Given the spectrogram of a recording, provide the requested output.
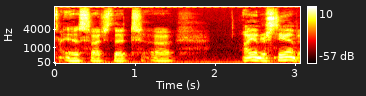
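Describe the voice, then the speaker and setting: A man speaks at a medium pitch with fairly even intonation and a somewhat breathy quality. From Maine. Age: 70s. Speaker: retired dentist. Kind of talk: interview.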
